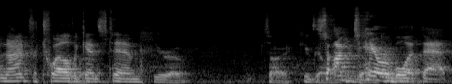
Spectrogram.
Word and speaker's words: Herro: in the fourth quarter they went after tyler herron shot nine for 12 against him hero sorry i'm terrible at that that's going to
